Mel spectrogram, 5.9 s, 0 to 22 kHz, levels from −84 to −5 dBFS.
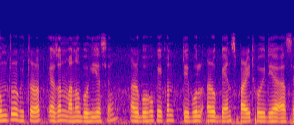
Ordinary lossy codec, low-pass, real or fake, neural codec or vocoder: none; 7.2 kHz; fake; codec, 16 kHz, 8 kbps, FunCodec, trained on Chinese and English, 25 frames a second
